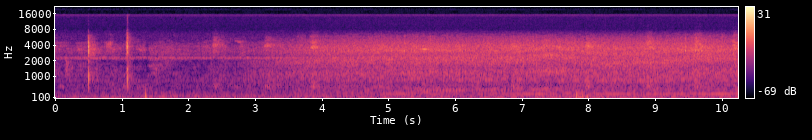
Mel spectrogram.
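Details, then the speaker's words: Maspion fan with worn, scored shaft, repaired and oiled with sewing-machine oil: a few handling clicks, then steady quiet motor hum with no scraping or rattle; fan spins fast and smoothly. "posisinya langsung bergerak kencang dan suaranya halus"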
